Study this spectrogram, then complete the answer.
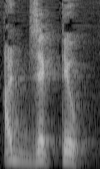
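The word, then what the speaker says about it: adjective: टी आईवी ई इसको हम मूमन generally we pronounce it एडजेक्टिव इसमें डी का उच्चारण नहीं करना चाहिए डी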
